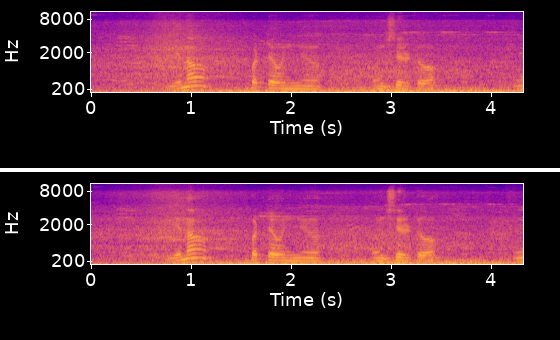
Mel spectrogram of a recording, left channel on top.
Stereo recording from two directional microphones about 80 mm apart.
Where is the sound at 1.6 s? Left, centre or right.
Centre.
